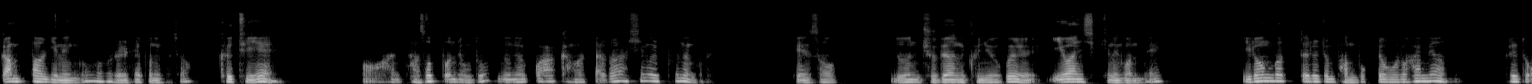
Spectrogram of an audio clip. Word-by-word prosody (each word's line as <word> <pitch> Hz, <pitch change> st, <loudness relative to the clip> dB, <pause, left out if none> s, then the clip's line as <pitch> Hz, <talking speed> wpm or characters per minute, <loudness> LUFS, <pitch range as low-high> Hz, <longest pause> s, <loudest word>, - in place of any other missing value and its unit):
깜빡이는 120 Hz, -9 st, +3 dB
거를 125 Hz, -8 st, -1 dB
해 -, -, +2 dB
보는 95 Hz, -4 st, -2 dB
거죠. 100 Hz, +8 st, -9 dB, 0.2 s
그 120 Hz, -, +3 dB
뒤에 130 Hz, +4 st, +2 dB, 0.8 s
어 -, -, -8 dB
한 110 Hz, 0 st, -8 dB
5 135 Hz, +5 st, 0 dB
번 115 Hz, -, -1 dB
정도 110 Hz, -, -4 dB
눈을 110 Hz, +2 st, -1 dB
꽉 135 Hz, 0 st, -3 dB
감았다가 110 Hz, +5 st, -3 dB
힘을 145 Hz, +1 st, -1 dB
푸는 140 Hz, -8 st, 0 dB
거예요. -, -, -23 dB, 0.8 s
그래서 95 Hz, +1 st, -3 dB, 0.5 s
눈 105 Hz, +1 st, 0 dB
주변 105 Hz, +1 st, +2 dB
근육을 105 Hz, +2 st, +2 dB
이완시키는 115 Hz, -5 st, +3 dB
건데 90 Hz, +10 st, -3 dB, 0.8 s
이런 145 Hz, +6 st, +4 dB
것들을 145 Hz, -3 st, +2 dB
좀 125 Hz, -2 st, +2 dB
반복적으로 115 Hz, +1 st, -1 dB
하면 140 Hz, +1 st, +4 dB, 0.6 s
그래도 130 Hz, -2 st, 0 dB
115 Hz, 255 characters per minute, -25 LUFS, 100-135 Hz, 0.8 s, 이런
